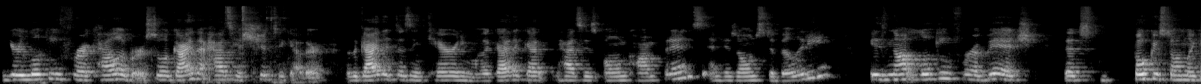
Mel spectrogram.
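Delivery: normal talking voice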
